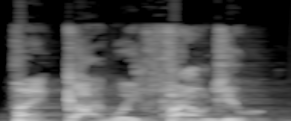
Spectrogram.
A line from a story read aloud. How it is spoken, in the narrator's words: exclaimed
